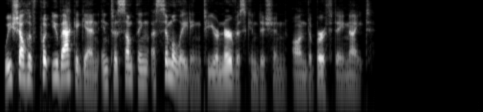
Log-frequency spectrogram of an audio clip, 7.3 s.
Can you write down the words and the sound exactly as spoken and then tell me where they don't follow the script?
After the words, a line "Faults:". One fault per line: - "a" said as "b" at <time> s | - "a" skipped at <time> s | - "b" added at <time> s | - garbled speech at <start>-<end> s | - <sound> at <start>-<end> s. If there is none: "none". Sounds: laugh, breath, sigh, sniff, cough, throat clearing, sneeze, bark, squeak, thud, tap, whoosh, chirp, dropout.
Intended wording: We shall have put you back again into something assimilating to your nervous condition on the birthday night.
We shall have put you back again into something assimilating to your nervous condition on the birthday night.
Faults:
none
